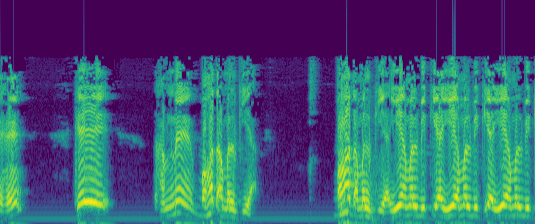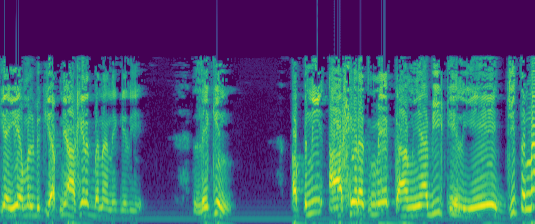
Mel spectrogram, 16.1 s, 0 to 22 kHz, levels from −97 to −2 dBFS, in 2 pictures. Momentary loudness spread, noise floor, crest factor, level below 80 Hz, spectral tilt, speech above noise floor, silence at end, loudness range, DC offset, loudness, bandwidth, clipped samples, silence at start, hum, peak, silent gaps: 11 LU; -53 dBFS; 12 dB; -48 dBFS; -2.5 dB/octave; 42 dB; 0 s; 6 LU; under 0.1%; -11 LUFS; 8.2 kHz; under 0.1%; 0 s; 50 Hz at -50 dBFS; 0 dBFS; none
